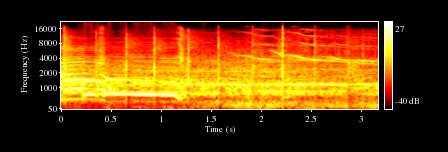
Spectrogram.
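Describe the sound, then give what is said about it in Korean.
An audience cheers loudly with high whoops and shouts after the announcement of a solo Asia fan meeting tour, backed by a dense wash of clapping and sharp claps cutting through at intervals, sustained for a few seconds. “박수 주세요!”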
